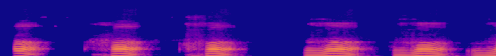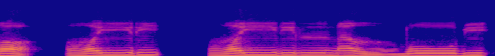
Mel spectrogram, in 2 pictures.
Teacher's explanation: kha dan ghain makhrajnya itu di tenggorokan atas di sini. Tenggorokan atas dekat dengan pangkal lidah. Maka kha dan ghain ini itu dikategorikan huruf tebal juga.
